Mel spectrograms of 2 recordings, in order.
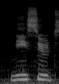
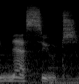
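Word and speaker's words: nswt: Nisut is a little bit, that's just how we pronounce it. It would be Nesut, but that's the same thing. That is how Egyptologists pronounce it.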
